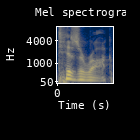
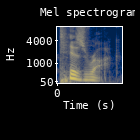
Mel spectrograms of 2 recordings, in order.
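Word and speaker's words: Tisroc: chapters it's tis rock i said tis a rock but it's tis rock right just two syllables two syllables i think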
